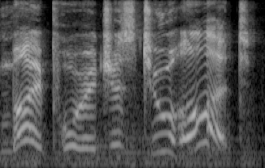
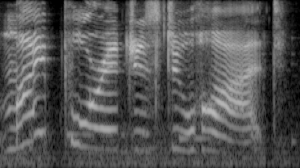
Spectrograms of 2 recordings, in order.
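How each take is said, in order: First: The voice is deep and gruff. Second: The voice is high and squeaky. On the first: "in his deep, gruff voice" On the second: "in his squeaky voice"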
